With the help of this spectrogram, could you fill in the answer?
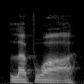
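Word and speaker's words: Lavoix: this person's name oh I wrote down a pronunciation key for this one because I was very confused it's lavoir lavois La okay and she's 40 43 from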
